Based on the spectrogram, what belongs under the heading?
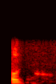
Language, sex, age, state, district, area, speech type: Tamil, male, 30-45, Tamil Nadu, Perambalur, rural, conversation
